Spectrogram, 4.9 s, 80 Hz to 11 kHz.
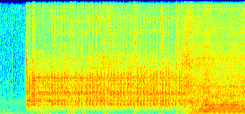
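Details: Old Suzuki GS500 twin, started only by covering the carb intake by hand: it catches after a few cranks, then runs uneven and hunting with a ragged beat, never settling. Poor idle.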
